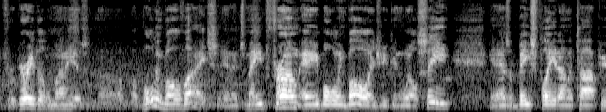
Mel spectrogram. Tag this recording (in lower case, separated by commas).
speech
